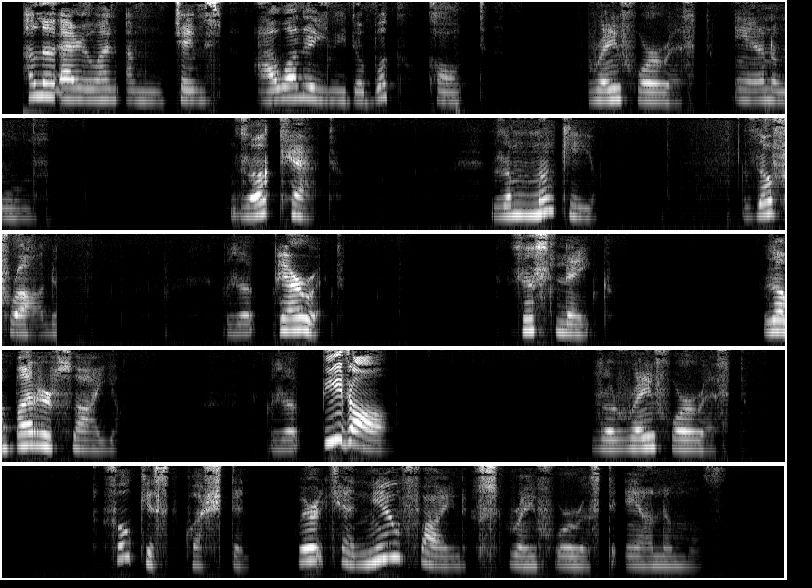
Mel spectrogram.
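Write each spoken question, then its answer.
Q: Where can you find rainforest animals?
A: In the rainforest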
